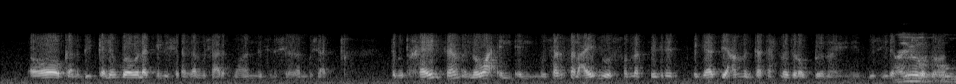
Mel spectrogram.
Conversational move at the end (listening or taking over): taking over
